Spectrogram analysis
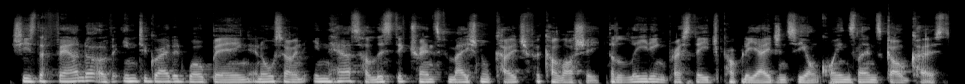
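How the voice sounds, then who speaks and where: A man hosting a podcast, introducing his guest with enthusiasm. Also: medium pitch. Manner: upbeat, enthusiastic presenter. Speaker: podcast host. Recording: faint music under voice.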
